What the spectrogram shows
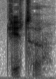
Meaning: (noun) 1. A nervous action; a tic 2. A state of nervousness 3. An abrupt and unwanted variation of one or more signal characteristics 4. A random positioning of data points to avoid visual overlap
- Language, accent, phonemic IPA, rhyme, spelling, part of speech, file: English, UK, /ˈd͡ʒɪtə(ɹ)/, -ɪtə(ɹ), jitter, noun / verb, En-uk-jitter.ogg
